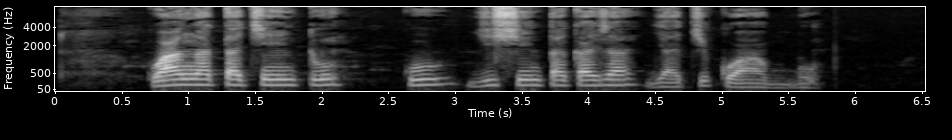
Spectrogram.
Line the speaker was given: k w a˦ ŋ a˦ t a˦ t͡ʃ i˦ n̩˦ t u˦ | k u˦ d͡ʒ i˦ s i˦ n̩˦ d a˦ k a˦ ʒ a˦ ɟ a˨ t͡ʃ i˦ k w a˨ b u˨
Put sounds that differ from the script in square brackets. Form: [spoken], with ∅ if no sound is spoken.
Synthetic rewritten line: k w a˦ ŋ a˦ t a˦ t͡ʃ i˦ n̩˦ t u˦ | k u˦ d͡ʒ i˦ [ʃ] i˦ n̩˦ [t] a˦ k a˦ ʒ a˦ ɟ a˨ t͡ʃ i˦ k w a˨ b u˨

